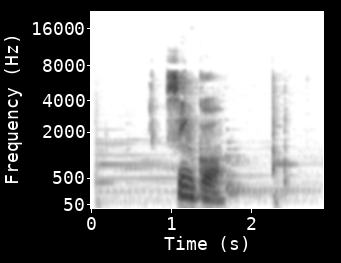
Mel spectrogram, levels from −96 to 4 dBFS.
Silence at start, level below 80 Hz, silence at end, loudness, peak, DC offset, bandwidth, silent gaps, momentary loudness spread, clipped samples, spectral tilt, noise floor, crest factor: 0.95 s; -74 dBFS; 0.6 s; -22 LUFS; -6 dBFS; under 0.1%; 11 kHz; none; 25 LU; under 0.1%; -3 dB/octave; -61 dBFS; 22 dB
